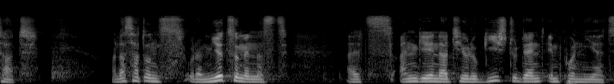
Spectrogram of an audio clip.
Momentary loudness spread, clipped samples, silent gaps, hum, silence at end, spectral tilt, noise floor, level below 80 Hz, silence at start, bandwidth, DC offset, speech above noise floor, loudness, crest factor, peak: 15 LU; under 0.1%; none; none; 0 s; -4.5 dB/octave; -57 dBFS; -64 dBFS; 0 s; 10.5 kHz; under 0.1%; 26 dB; -31 LUFS; 22 dB; -10 dBFS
